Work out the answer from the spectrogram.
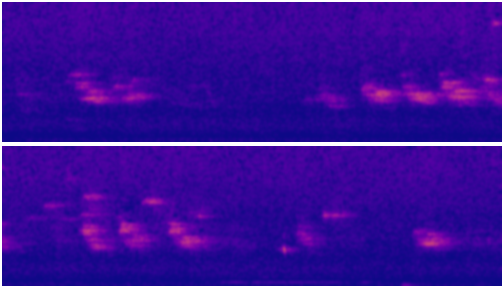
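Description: Near silence, with faint birds chirping: several quick runs of short, high chirps with light background hiss between them.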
